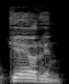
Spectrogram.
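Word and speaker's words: קֶרֶן: desta aqui Caron Caron a palavra Hebraica para ela é Karen ou querem é assim se pronuncia em hebraico querem se o seu nome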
